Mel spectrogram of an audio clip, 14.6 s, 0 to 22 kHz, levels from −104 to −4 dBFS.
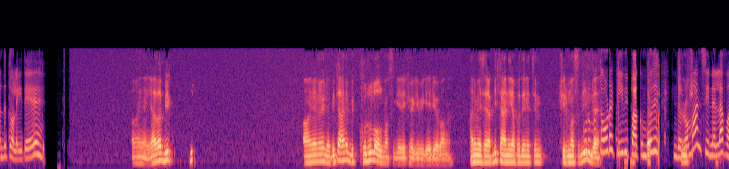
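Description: From the start to 1.37 s, the room background is gated by the echo canceller. The canceller pulled the microphone down hard while the far side played. The background dips by up to about 39 dB, for about a second in all, then returns.

Inside that stretch, from 0.16 to 0.21 s and from 0.54 to 0.91 s, a faint delayed copy of speech appears. It trails by 363 ms. It sits about 20 dB, then about 15 dB, below the speech. This is likely an echo leak: the loudspeaker side's canceller let some of its loudspeaker sound back through.

At 2.97 s and again at 8.07 s there is concealed Bluetooth headset packet loss. Each gap is 7.5 ms, which fits one lost packet. The receiver filled it by repeating recent waveform. Each is nearly hidden, at most a tiny blip.

From 12.02 to 12.4 s the same 363 ms echo returns, about 15 dB down. Within it, from 12.09 to 12.13 s, the background is gated again, a 40 ms drop of about 40 dB.

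From 12.41 s to the end, the speech is ducked by up to about 40 dB, for around 1.5 s in total. It dips and cuts out in pieces. This is speech suppressed in double talk, with both sides likely talking at once.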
